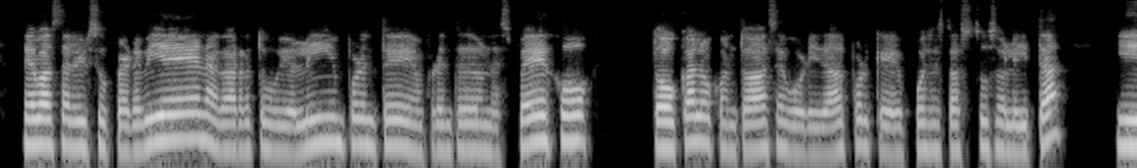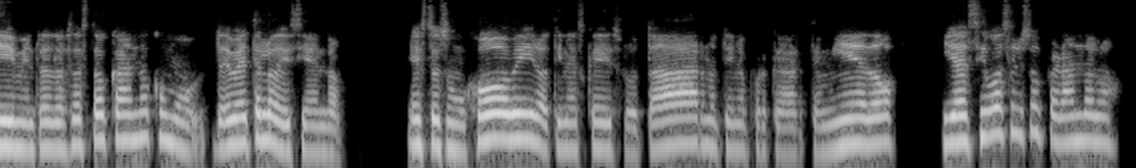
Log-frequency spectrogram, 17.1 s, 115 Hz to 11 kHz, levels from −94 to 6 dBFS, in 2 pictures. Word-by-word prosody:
te 215 Hz, -1 st, +3 dB
va 220 Hz, -, +7 dB
a -, -, +4 dB
salir 205 Hz, -2 st, -2 dB
superbién, 230 Hz, +7 st, +2 dB
agarra 195 Hz, -3 st, -2 dB
tu 195 Hz, 0 st, -5 dB
violín, 210 Hz, +5 st, -1 dB
ponte 215 Hz, -1 st, -2 dB
enfrente 185 Hz, +1 st, -6 dB
de 190 Hz, 0 st, -1 dB
un 185 Hz, -2 st, -6 dB
espejo, 235 Hz, +5 st, +1 dB, 0.4 s
tócalo 225 Hz, +3 st, +3 dB
con 190 Hz, -1 st, -8 dB
toda 190 Hz, +1 st, +1 dB
seguridad 180 Hz, -2 st, -4 dB
porque, 185 Hz, -5 st, -4 dB
pues, 195 Hz, 0 st, -4 dB
estás 190 Hz, 0 st, -7 dB
tú 205 Hz, -2 st, -5 dB
solita 195 Hz, +8 st, -1 dB, 0.4 s
y 210 Hz, -1 st, +6 dB
mientras 200 Hz, 0 st, -1 dB
lo 195 Hz, -, 0 dB
estás 215 Hz, +1 st, -3 dB
tocando, 245 Hz, +2 st, +1 dB
como, 230 Hz, -7 st, -3 dB
de 205 Hz, +1 st, +1 dB
vete 225 Hz, +3 st, +3 dB
lo 240 Hz, -2 st, +5 dB
diciendo: 180 Hz, -3 st, -4 dB, 0.5 s
"Esto 215 Hz, 0 st, 0 dB
es 205 Hz, -, -4 dB
un 185 Hz, -2 st, -3 dB
hobby, 250 Hz, +3 st, +6 dB
lo 205 Hz, -5 st, -1 dB
tienes 195 Hz, -1 st, -7 dB
que 200 Hz, -, -6 dB
disfrutar, 195 Hz, +4 st, -1 dB
no 205 Hz, -2 st, -6 dB
tiene 190 Hz, -2 st, -9 dB
por 180 Hz, 0 st, -14 dB
qué 175 Hz, -, -12 dB
darte 170 Hz, 0 st, -11 dB
miedo, 220 Hz, +4 st, 0 dB, 0.3 s
y 230 Hz, +1 st, +3 dB
así 240 Hz, +2 st, +2 dB
vas 290 Hz, +2 st, 0 dB
a -, -, -2 dB
ir 280 Hz, -, -6 dB
superándolo". 235 Hz, -5 st, -4 dB
205 Hz, 185 wpm, -20 LUFS, 190-230 Hz, 0.5 s, va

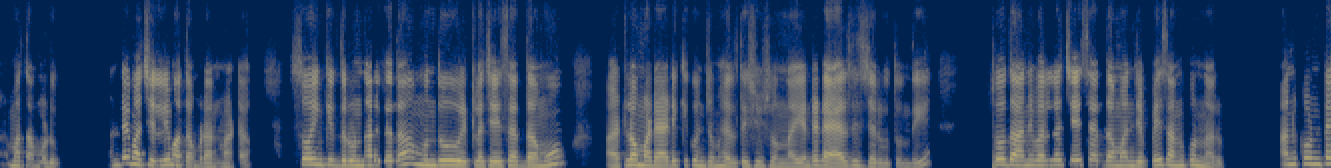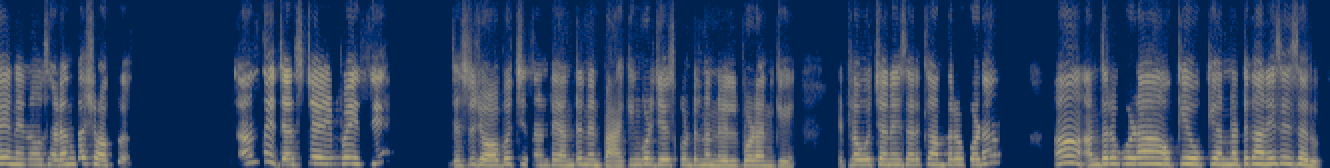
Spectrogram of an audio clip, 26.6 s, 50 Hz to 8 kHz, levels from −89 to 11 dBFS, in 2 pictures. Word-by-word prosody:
మా -, -, -1 dB
తమ్ముడు. 180 Hz, -2 st, -8 dB, 0.6 s
అంటే 265 Hz, +6 st, -1 dB
మా -, -, +6 dB
చెల్లి, 225 Hz, +2 st, +1 dB
మా 230 Hz, -, +2 dB
తమ్ముడనమాట. 170 Hz, -3 st, -7 dB, 0.6 s
సో, 265 Hz, -, -3 dB
ఇంకిద్దరున్నారు 225 Hz, -2 st, -1 dB
గదా! 230 Hz, +5 st, 0 dB, 0.2 s
ముందు 230 Hz, -1 st, +1 dB, 0.2 s
ఇట్లా 205 Hz, 0 st, -3 dB
చేసేద్దాము. 200 Hz, +1 st, 0 dB, 0.6 s
అట్లా 225 Hz, +6 st, +1 dB
మా 220 Hz, -, +4 dB
డ్యాడీకి 210 Hz, +3 st, 0 dB
కొంచెం 200 Hz, -3 st, -4 dB
హెల్త్ 180 Hz, +1 st, -4 dB
ఇష్యూస్ 195 Hz, -1 st, -8 dB
ఉన్నాయి. 170 Hz, 0 st, -4 dB
అంటే 220 Hz, +4 st, -1 dB
డయాలసిస్ 190 Hz, +1 st, +1 dB
జరుగుతుంది. 155 Hz, +1 st, -9 dB, 0.7 s
సో, 255 Hz, -, +1 dB
దానివల్ల 230 Hz, 0 st, 0 dB, 0.2 s
చేసేద్దామని 215 Hz, -4 st, -1 dB
జెప్పేసి 230 Hz, +5 st, -2 dB
అనుకున్నారు. 210 Hz, -9 st, -4 dB, 0.6 s
అనుకుంటే 280 Hz, +2 st, -1 dB, 0.2 s
నేను 255 Hz, 0 st, -3 dB, 0.2 s
సడెన్‌గా 270 Hz, +4 st, +1 dB
షాక్. 245 Hz, -5 st, +2 dB, 1.3 s
అంతే. 380 Hz, +5 st, -3 dB
జస్ట్ 260 Hz, +3 st, +3 dB
అయిపోయింది. 290 Hz, 0 st, +2 dB, 0.8 s
జస్ట్ 220 Hz, +4 st, -3 dB
జాబొచ్చింది. 250 Hz, +1 st, +1 dB
అంటే 240 Hz, +1 st, -3 dB
అంటే 235 Hz, +3 st, -1 dB
నేను 240 Hz, -2 st, -1 dB
ప్యాకింగ్ 205 Hz, +6 st, -1 dB
గూడా 270 Hz, -2 st, +1 dB
జేసుకుంటున్నాను 245 Hz, -2 st, -1 dB
వెళ్ళిపోవడానికి. 215 Hz, -2 st, 0 dB, 0.5 s
ఇట్లా 235 Hz, +5 st, -1 dB
ఒచ్చు 250 Hz, +1 st, 0 dB
అనేసరికి 255 Hz, +1 st, -1 dB
అందరూ 255 Hz, +1 st, 0 dB
కూడా 275 Hz, +4 st, +1 dB, 0.7 s
ఆ! -, -, +4 dB, 0.3 s
అందరూ 280 Hz, +4 st, +3 dB
గూడా 285 Hz, 0 st, +5 dB, 0.3 s
ఓకే, 285 Hz, +3 st, 0 dB
ఓకే 275 Hz, +1 st, -5 dB
అన్నట్టుగా 270 Hz, +2 st, +2 dB
అనేసేసారు. 275 Hz, -5 st, +2 dB
235 Hz, 125 wpm, -22 LUFS, 205-260 Hz, 1.3 s, మా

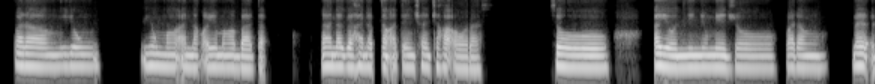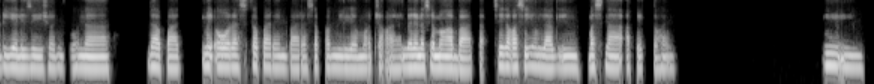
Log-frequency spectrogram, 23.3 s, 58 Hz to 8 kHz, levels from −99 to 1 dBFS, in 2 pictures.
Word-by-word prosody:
parang 165 Hz, -2 st, +1 dB
yung 170 Hz, 0 st, -3 dB, 0.6 s
yung 175 Hz, 0 st, 0 dB
mga 165 Hz, -1 st, -1 dB
anak 155 Hz, 0 st, -1 dB
ay 160 Hz, -, 0 dB
yung 160 Hz, -, 0 dB
mga 155 Hz, 0 st, 0 dB
bata 150 Hz, -1 st, -1 dB, 0.8 s
na 170 Hz, 0 st, +2 dB
naghahanap 165 Hz, -1 st, 0 dB
ng 165 Hz, -1 st, 0 dB
atensyon 160 Hz, 0 st, -3 dB
tsaka 160 Hz, -1 st, -2 dB
oras. 145 Hz, -2 st, -3 dB, 0.8 s
So 170 Hz, -, +2 dB, 1.2 s
ayun, 165 Hz, -3 st, +5 dB
yun 160 Hz, 0 st, +3 dB
yung 160 Hz, -, +1 dB
medyo 155 Hz, -1 st, 0 dB, 0.6 s
parang 155 Hz, -1 st, -2 dB, 0.3 s
na 175 Hz, -1 st, +2 dB
realization 150 Hz, 0 st, 0 dB
ko 150 Hz, +1 st, -5 dB
na 150 Hz, -1 st, +4 dB, 0.5 s
dapat 150 Hz, -3 st, 0 dB, 0.2 s
may 165 Hz, 0 st, +2 dB
oras 160 Hz, -1 st, +2 dB
ka 165 Hz, -1 st, -1 dB
pa 160 Hz, -1 st, -1 dB
rin 150 Hz, -1 st, -2 dB
para 145 Hz, 0 st, -3 dB
sa 150 Hz, +1 st, -5 dB
pamilya 150 Hz, 0 st, 0 dB
mo 145 Hz, +1 st, +1 dB
at -, -, -5 dB
tsaka 145 Hz, +1 st, -3 dB
lalo 155 Hz, 0 st, +4 dB
na 155 Hz, -, +3 dB
sa 160 Hz, -, +1 dB
mga 150 Hz, -1 st, +6 dB
bata. 135 Hz, -1 st, 0 dB
Sila 170 Hz, -1 st, +2 dB
kasi 160 Hz, +1 st, +2 dB
yung 160 Hz, -, 0 dB
laging 150 Hz, -2 st, +1 dB
mas 155 Hz, -1 st, +2 dB
naapektuhan. 150 Hz, -1 st, -3 dB, 2.0 s
Mm. 160 Hz, -4 st, 0 dB
155 Hz, 125 wpm, -21 LUFS, 150-160 Hz, 2.0 s, mga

